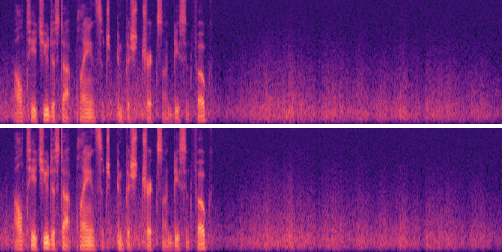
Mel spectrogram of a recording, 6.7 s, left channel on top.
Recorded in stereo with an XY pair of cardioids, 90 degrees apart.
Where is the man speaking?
30° right.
